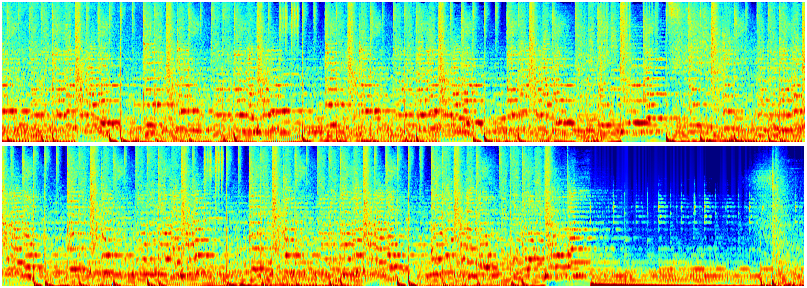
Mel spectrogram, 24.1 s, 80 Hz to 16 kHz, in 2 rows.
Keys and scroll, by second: 4.5-5.5 space, 9.1-10.1 ctrl+space.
